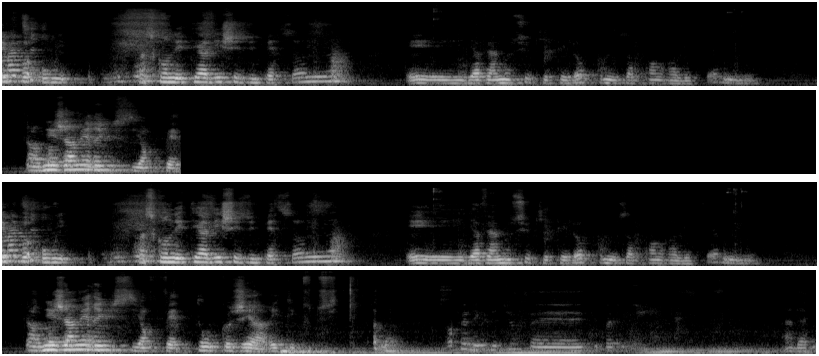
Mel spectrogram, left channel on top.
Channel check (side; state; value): left; drops out; at 10.0 s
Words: automatique? pas, oui. Parce qu'on était allé chez une personne et il y avait un monsieur qui était là pour nous apprendre à le faire, mais on n'est jamais réussi en fait, donc j'ai arrêté tout de suite. En fait, l'écriture, c'est pas tout de suite. Ah,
